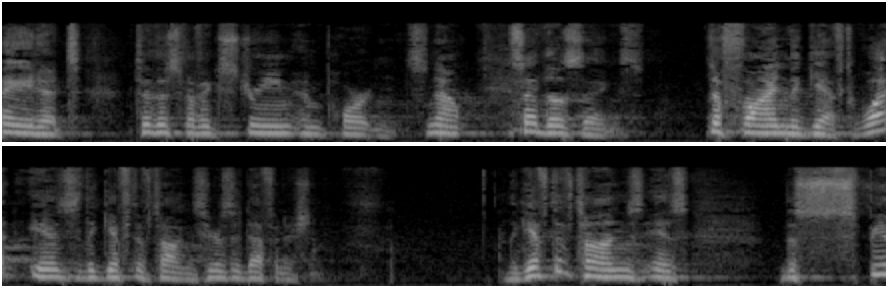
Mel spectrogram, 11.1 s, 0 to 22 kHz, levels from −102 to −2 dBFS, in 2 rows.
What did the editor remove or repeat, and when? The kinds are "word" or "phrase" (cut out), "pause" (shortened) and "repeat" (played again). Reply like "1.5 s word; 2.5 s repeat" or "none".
1.1 s word; 3.2 s word; 4.4 s word

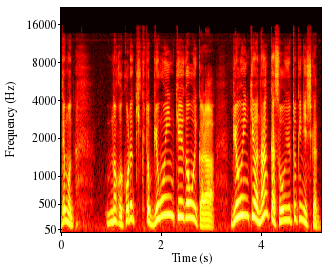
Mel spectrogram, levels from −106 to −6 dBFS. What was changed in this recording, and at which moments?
none

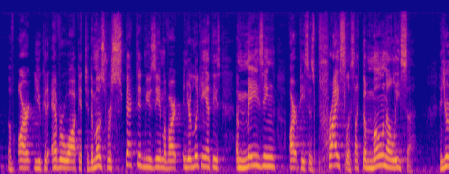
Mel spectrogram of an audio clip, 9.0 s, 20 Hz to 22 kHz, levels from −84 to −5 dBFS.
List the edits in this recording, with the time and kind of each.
none

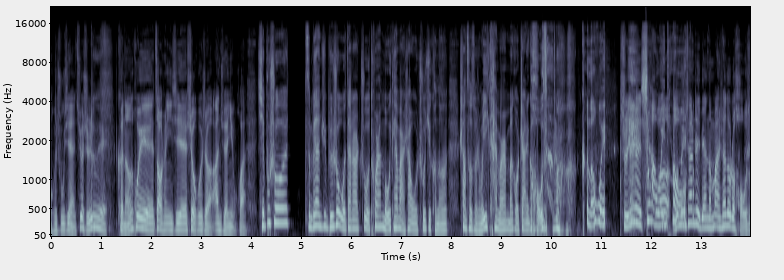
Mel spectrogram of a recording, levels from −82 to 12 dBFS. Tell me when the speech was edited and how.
none

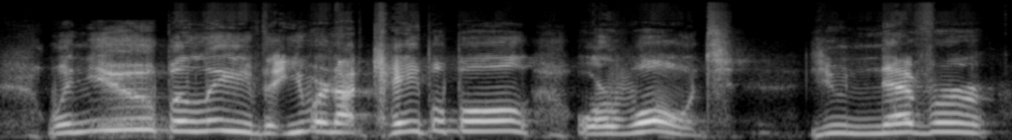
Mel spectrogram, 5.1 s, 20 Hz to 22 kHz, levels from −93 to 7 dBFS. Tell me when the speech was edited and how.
none

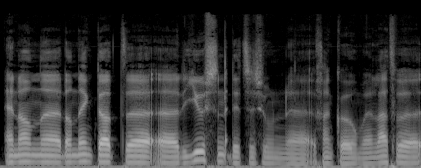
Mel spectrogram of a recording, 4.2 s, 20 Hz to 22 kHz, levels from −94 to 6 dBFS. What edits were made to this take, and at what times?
0.9 s word; 2.3 s word; 3.2 s word

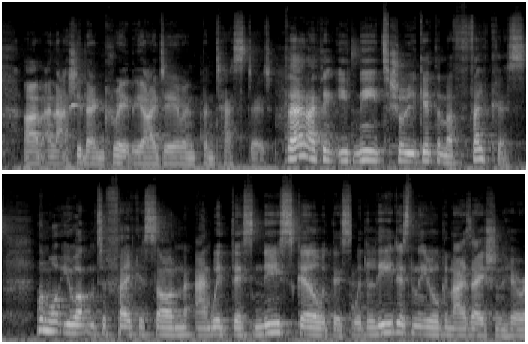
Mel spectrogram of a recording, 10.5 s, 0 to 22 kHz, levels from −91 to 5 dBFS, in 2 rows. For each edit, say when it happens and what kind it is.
2.0 s word; 3.5 s word; 3.9 s word; 5.6 s word; 7.3 s word; 8.7 s word

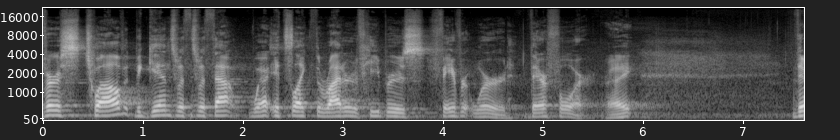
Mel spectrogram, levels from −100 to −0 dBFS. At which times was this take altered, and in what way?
1.5 s repeat; 2.3 s word

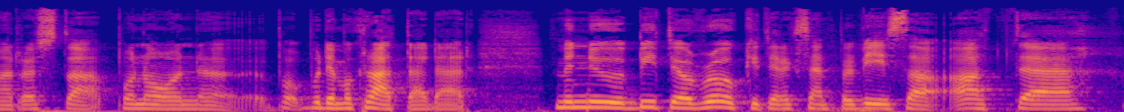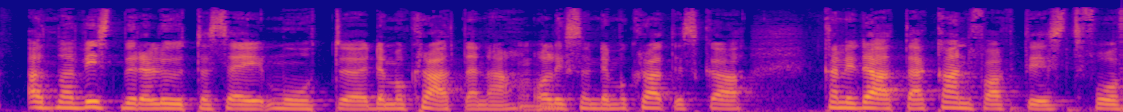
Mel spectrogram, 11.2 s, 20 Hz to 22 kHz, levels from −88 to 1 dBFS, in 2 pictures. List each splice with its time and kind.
none

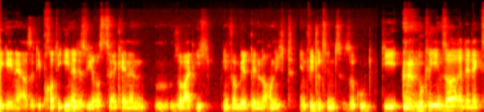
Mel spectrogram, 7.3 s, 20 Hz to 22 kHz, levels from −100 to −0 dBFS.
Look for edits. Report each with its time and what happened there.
none

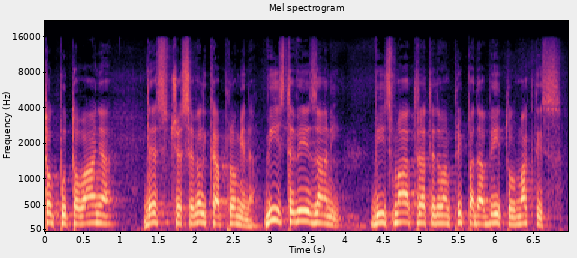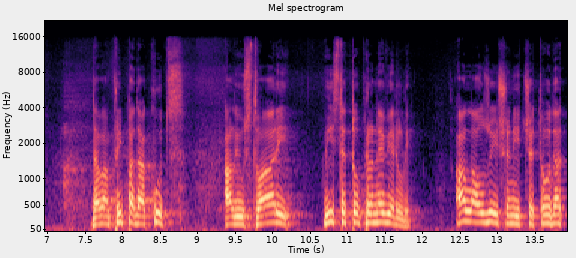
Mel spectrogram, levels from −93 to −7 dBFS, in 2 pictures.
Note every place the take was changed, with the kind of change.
2.9 s pause

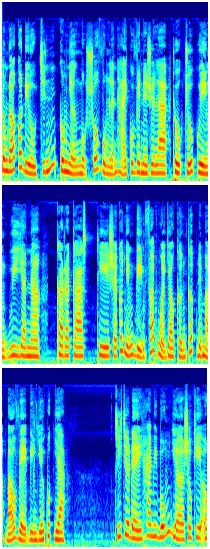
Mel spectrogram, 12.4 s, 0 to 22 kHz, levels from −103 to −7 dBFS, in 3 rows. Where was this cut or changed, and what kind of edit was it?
1.1 s pause; 3.4 s pause

